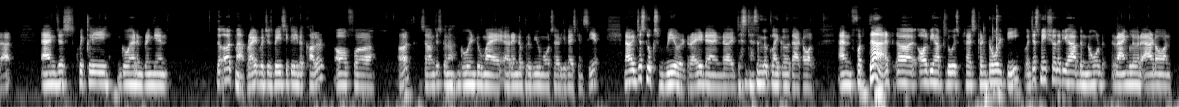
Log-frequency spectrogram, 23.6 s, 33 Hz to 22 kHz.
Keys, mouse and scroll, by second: 3.1 middle click, 5.0-6.0 drag, 6.3-7.0 middle drag, 7.7 click, 8.1-8.6 middle drag, 9.5 middle click, 10.4 middle drag, 11.2-11.6 middle drag, 12.1-15.6 middle drag, 16.2 middle click, 16.9 click, 19.6 ctrl+t, 20.6-22.6 drag.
